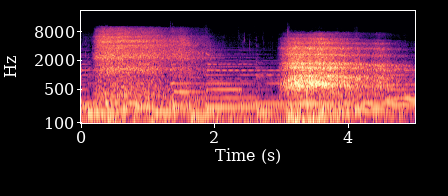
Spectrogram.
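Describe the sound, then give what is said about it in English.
A deep breath is drawn in and then let out, two long, soft, airy rushes of air of similar length, quiet and unaccompanied. “He took a deep dragon breath in and out.”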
